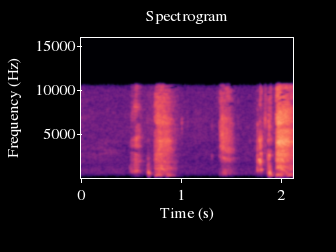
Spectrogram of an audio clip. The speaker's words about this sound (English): Hang on, I need to sneeze.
